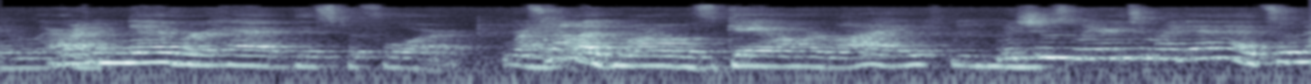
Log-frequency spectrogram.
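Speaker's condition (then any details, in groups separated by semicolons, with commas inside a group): No condition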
